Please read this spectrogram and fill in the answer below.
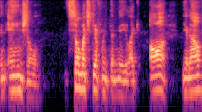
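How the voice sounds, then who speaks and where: With an American accent, this man talks at a fairly slow pace and a medium pitch, his intonation lively, on a very clean recording with a silent background. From New Jersey. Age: 60s. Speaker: former drug smuggler turned federal agent, author. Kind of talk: interview storytelling. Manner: casual, halting with fillers.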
